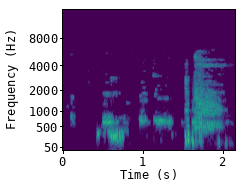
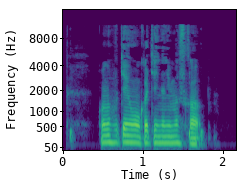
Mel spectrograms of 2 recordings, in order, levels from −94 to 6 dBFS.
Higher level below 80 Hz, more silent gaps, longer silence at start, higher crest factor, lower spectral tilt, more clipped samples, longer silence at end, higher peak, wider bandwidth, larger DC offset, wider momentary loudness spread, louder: second, -74 dBFS vs -60 dBFS; first, 0.15-0.41 s, 0.87-0.94 s, 1.42-1.47 s vs none; about the same, 0.1 s vs 0.1 s; about the same, 20 dB vs 18 dB; second, -5 dB/octave vs -7 dB/octave; neither; second, 0.1 s vs 0.4 s; second, -20 dBFS vs -6 dBFS; second, 6.4 kHz vs 11.5 kHz; neither; about the same, 11 LU vs 9 LU; second, -38 LUFS vs -23 LUFS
